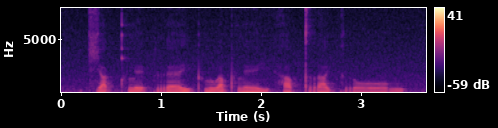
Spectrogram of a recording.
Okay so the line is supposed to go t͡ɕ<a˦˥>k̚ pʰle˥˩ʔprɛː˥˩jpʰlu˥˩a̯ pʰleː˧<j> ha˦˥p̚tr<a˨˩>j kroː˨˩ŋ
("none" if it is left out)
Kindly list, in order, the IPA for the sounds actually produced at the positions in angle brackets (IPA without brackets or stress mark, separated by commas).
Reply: a˥˩, j, a˦˥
